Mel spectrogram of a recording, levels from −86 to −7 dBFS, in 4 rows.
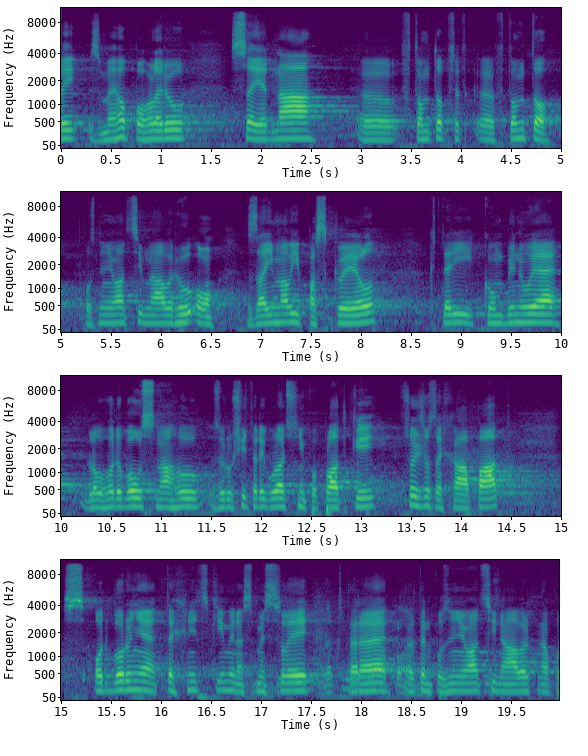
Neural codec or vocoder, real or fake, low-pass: autoencoder, 48 kHz, 128 numbers a frame, DAC-VAE, trained on Japanese speech; fake; 9.9 kHz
